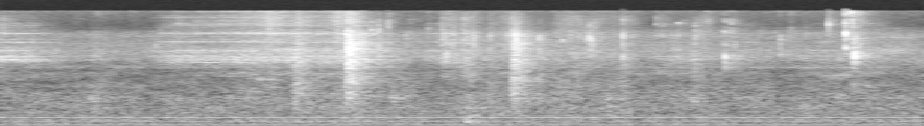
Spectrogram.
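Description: Close-up eating sounds of someone biting and chewing banana cue, caramelized fried banana on a skewer: soft wet mouth clicks, with a few sharper ones about two and three and a half seconds in. A steady low hum runs underneath.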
